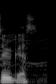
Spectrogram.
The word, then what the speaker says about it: Sugus: should probably ask sugus am I pronouncing your name correctly he's a pronounced sugus y I just ignored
